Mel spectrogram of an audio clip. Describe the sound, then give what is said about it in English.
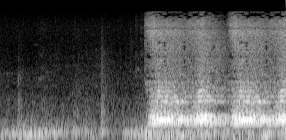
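After a second of low rumbling, a loud, shrill train whistle bursts in and sounds four short blasts in rapid succession, a signal to the crew of an obstruction ahead, piercing over the steady rail noise. “Four short whistles ring out in rapid succession, giving signal to the crew of some obstruction ahead.”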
